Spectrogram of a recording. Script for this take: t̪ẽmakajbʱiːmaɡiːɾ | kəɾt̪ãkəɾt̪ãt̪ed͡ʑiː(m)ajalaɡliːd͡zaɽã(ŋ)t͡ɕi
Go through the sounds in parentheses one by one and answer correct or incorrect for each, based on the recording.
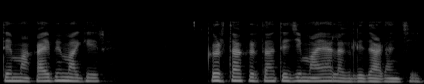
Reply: correct, incorrect

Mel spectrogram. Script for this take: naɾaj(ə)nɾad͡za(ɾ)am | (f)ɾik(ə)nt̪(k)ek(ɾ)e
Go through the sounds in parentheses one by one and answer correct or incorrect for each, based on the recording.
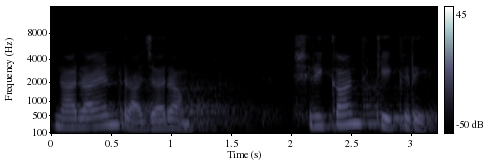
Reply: correct, correct, incorrect, incorrect, correct, correct

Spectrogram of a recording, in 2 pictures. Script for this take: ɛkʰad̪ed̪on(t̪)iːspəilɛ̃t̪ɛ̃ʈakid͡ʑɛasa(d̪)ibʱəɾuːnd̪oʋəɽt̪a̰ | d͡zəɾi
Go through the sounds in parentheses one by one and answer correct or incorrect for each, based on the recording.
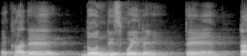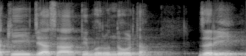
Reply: incorrect, incorrect

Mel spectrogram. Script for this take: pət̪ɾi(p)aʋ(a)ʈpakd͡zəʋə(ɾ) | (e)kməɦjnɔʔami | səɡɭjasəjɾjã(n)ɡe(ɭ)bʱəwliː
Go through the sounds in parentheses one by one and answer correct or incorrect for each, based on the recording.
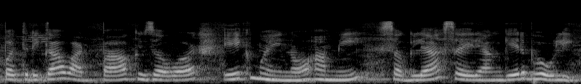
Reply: incorrect, correct, incorrect, correct, incorrect, incorrect

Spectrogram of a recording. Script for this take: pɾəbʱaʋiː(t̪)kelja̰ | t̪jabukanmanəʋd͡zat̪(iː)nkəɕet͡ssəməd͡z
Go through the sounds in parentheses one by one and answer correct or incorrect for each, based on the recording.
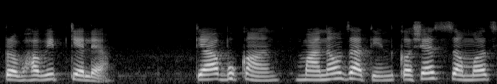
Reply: correct, correct

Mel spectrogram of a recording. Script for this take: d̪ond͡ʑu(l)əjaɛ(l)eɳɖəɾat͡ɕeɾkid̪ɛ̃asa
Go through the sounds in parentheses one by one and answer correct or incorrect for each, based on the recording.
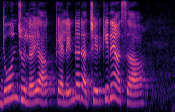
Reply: correct, correct

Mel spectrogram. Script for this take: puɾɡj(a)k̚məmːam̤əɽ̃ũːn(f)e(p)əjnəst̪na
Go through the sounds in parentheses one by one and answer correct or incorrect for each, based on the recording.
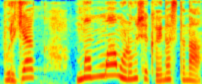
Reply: correct, incorrect, incorrect

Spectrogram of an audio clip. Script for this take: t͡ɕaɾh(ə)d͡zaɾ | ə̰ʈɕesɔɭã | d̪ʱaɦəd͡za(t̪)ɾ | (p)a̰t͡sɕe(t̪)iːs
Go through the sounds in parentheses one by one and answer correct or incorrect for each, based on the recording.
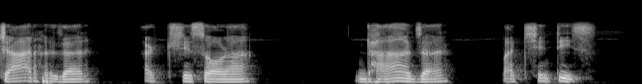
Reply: correct, incorrect, correct, correct

